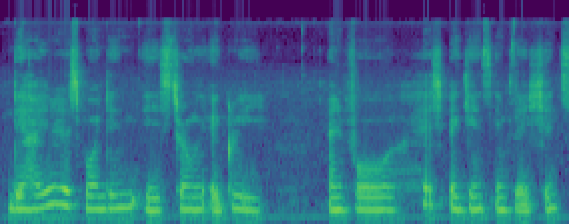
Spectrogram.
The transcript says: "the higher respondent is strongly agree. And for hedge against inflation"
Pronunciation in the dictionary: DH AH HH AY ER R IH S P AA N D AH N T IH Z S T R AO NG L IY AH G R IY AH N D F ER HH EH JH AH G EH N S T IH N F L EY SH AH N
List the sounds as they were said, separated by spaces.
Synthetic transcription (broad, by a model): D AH HH AY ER R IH S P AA N D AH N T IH S T R AO NG L IY AH G R IY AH N F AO HH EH CH AH G EH N S T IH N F L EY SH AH N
